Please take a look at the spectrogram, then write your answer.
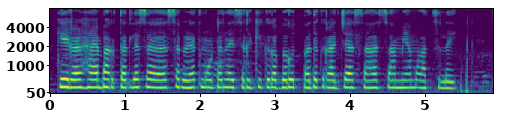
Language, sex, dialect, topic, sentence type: Marathi, female, Southern Konkan, agriculture, statement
